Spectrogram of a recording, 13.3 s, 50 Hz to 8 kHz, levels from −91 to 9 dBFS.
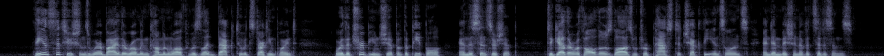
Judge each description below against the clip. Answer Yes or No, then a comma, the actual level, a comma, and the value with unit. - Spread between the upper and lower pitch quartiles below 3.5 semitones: Yes, average, 2.9 semitones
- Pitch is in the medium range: Yes, medium, 145 Hz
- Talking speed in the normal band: Yes, average, 175 wpm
